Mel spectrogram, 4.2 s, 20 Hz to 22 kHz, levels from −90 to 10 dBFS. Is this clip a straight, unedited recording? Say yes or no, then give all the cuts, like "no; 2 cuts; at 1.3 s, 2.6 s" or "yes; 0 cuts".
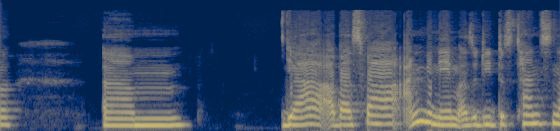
yes; 0 cuts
